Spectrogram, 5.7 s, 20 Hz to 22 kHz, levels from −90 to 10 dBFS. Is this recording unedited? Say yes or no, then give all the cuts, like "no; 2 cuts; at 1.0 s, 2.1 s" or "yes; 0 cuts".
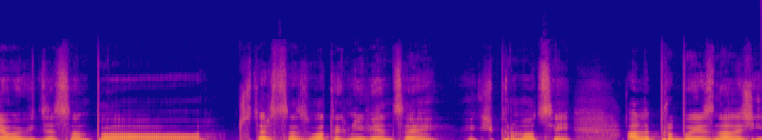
no; 1 cut; at 1.7 s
